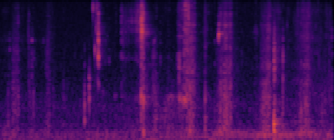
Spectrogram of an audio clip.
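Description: Chewing and biting crunchy fresh cucumber, with a series of crisp crunches and wet mouth sounds.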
